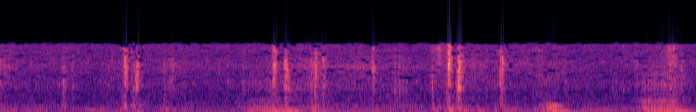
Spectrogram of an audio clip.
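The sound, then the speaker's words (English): An IBM punch card machine sorting and reading punched cards, with sharp irregular clicks and rattling bursts over a steady low mechanical hum, and no voices. “I can't, but this IBM machine can.”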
